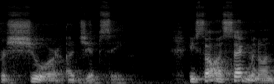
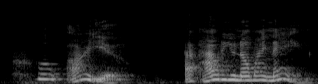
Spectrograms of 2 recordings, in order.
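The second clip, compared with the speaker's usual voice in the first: high, stammering frightened question; a hint of fear; 11 semitones higher than usual. Stanley nervously asking the psychic, with a hint of fear. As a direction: ask nervously, voice jumping up. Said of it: "a hint of fear in his voice".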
